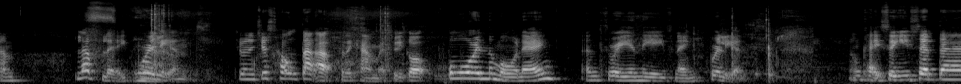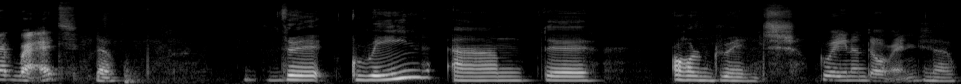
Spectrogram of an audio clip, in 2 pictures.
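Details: Man with non-fluent aphasia after a stroke, speaking in a conversation where his partner is not using supportive communication strategies; aphasia (non-fluent, post-stroke).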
